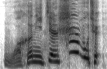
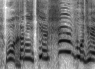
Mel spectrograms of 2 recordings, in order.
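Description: First: High, fast monkey challenge; daring the rival to come along; quick high taunt; brash Monkey King. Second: Much higher, very fast squeaky monkey voice; the rival echoing back, shriller; rapid high-pitched echo; second Monkey King, higher. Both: Acted. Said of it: "口中不住地说".

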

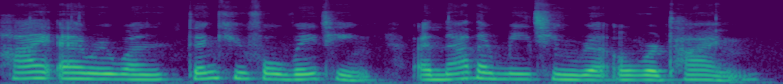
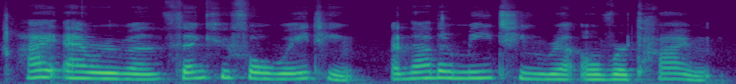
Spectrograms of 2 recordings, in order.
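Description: The two takes are said the same way.

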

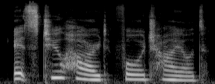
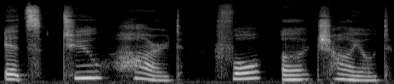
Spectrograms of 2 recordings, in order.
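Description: First: Said in the usual way. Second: Very slow, spaced-out words; slow read-through. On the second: Shown as a demonstration. Teacher modelling "for a child" for learners, slow read-through. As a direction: read slowly, pausing after every word. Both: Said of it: "我们慢读一遍".

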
